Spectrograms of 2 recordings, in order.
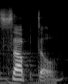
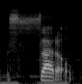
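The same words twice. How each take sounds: First: A b sound is pronounced in the middle. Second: The middle has no b sound at all. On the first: The speaker calls it wrong. "Don't pronounce the B. It's not subtle" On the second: The speaker calls it right. "it's subtle"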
